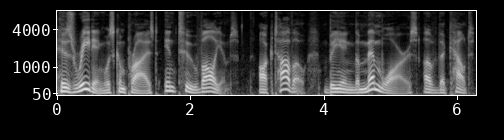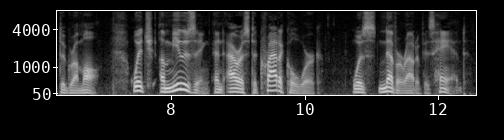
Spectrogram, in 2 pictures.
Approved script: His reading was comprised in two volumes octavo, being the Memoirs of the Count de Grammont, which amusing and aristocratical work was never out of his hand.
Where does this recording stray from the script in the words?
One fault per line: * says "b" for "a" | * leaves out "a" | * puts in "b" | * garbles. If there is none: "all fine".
all fine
